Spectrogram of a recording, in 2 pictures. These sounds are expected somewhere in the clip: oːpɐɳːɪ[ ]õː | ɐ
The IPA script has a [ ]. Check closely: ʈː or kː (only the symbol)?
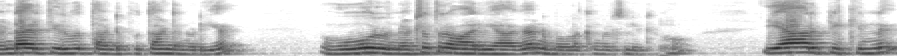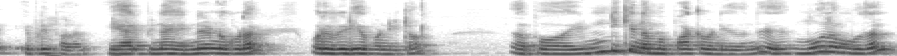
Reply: ʈː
